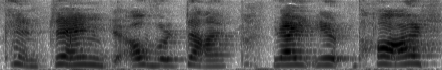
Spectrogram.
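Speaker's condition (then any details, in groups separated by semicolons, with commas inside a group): Cerebral palsy; caused by lack of oxygen at birth; speech affected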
